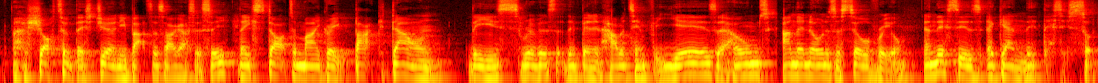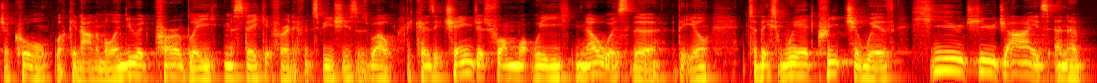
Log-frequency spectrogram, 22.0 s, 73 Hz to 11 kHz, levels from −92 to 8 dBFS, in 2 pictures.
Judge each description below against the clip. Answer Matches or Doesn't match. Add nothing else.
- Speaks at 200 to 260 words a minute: Matches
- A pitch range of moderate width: Doesn't match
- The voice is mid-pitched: Doesn't match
